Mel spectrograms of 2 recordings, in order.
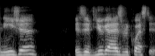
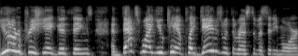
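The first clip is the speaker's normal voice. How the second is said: high, joking, scolding yell; 7 semitones higher than usual. Joking with a friend, the speaker acts out a future comeback, mock yelling. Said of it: "I'm gonna yell at you too".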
